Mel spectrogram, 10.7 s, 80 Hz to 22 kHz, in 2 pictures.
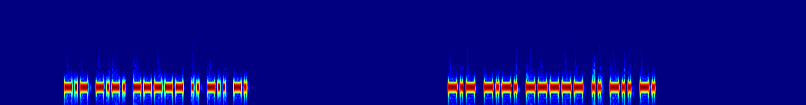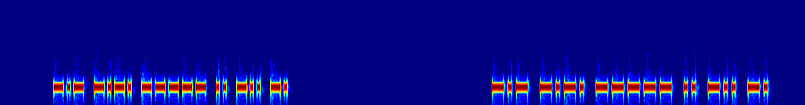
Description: Morse code, heard as a keyed tone, about 59 wpm, 700 Hz. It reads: KC0IDN KC0IDN KC0IDN KC0IDN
